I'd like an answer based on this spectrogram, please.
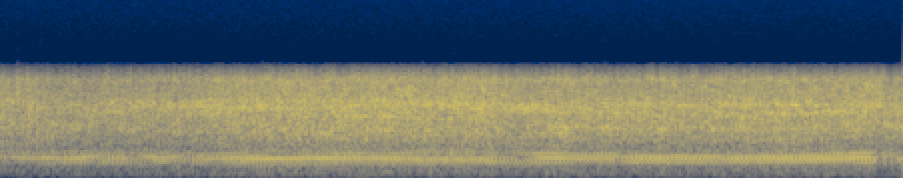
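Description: ATV engine revving hard and held at high revs as the four-wheeler churns through deep mud, its rear tyres spinning and throwing mud. The revs drop off suddenly near the end.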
